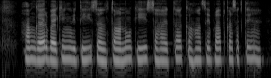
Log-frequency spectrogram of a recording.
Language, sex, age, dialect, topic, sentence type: Hindi, female, 18-24, Awadhi Bundeli, banking, question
